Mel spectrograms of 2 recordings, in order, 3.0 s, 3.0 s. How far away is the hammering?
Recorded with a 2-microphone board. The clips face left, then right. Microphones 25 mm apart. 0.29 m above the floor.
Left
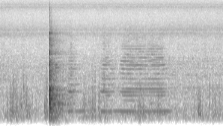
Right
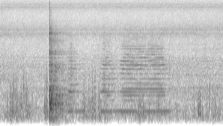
About 0.6 m.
